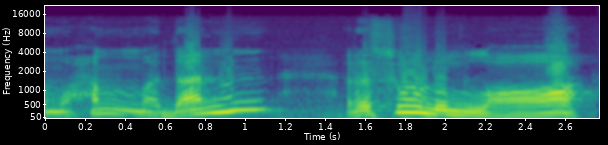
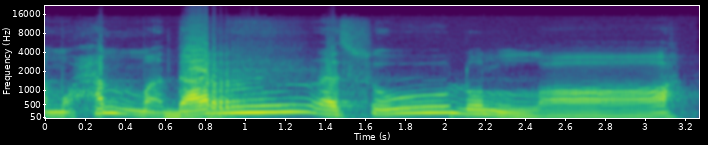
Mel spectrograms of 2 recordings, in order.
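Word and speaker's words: مُحَمَّدًا رَّسُولُ: अशद अन्न मुहम्मदान रसूलल्लाह तो यहां भी आप क्या मुहम्मदान नहीं पढ़ेंगे आगे चूंकि रे आ गई है उसने इस तनवीन की आवाज को खत्म कर देना है तो हम पढ़ेंगे अशद अन्ना मुहम्मद रसूलल्लाह अशद अन्ना मोहम्मद रसूल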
